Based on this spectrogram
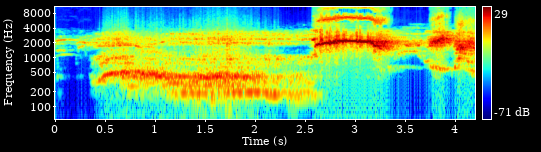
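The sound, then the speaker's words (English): A lion about a quarter of a mile away in the jungle lets out a loud, rough, drawn-out roar lasting a couple of seconds, quickly followed by shrill, high-pitched screeching cries. “They're just scared by the lion roar.”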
